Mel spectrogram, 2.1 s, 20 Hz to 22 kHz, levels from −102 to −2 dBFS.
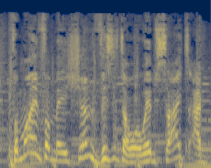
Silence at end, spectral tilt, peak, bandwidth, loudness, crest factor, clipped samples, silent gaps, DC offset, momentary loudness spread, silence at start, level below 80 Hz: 0 s; -3 dB/octave; -4 dBFS; 16 kHz; -19 LUFS; 16 dB; under 0.1%; none; under 0.1%; 4 LU; 0 s; -42 dBFS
